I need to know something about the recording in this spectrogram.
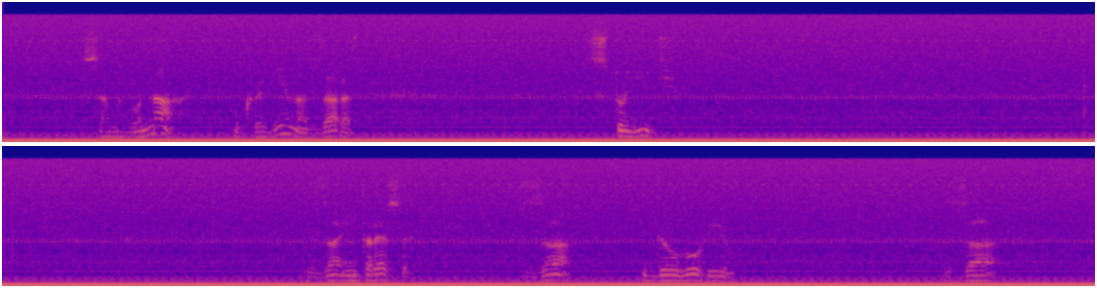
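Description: An elderly man speaks calmly and haltingly, close to a microphone.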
